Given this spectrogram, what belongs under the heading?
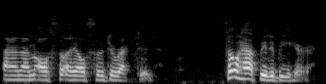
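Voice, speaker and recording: A woman's voice: mid-range voice, brisk. A woman performer and director giving an informal introduction in dull, roomy lo-fi sound. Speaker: director and cast member.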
